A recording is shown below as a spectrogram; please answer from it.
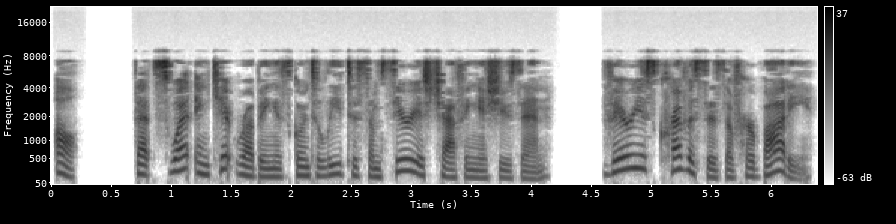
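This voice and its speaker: A woman's voice: deep voice, big pitch swings, moderate pace, darkish tone, no room sound, lo-fi sound. A woman narrating an audiobook, reading scripted fiction in a dramatic storytelling style.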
